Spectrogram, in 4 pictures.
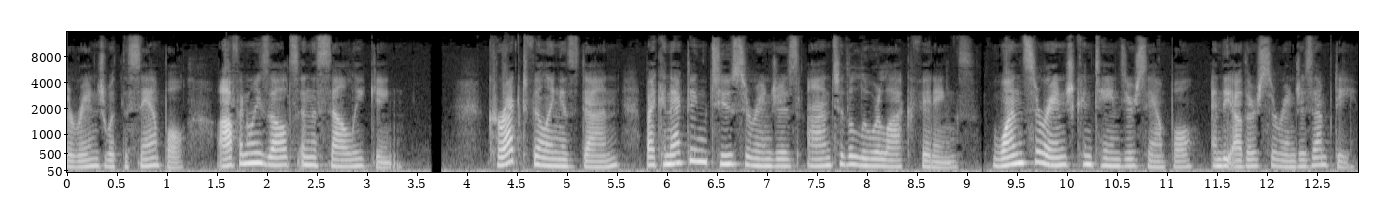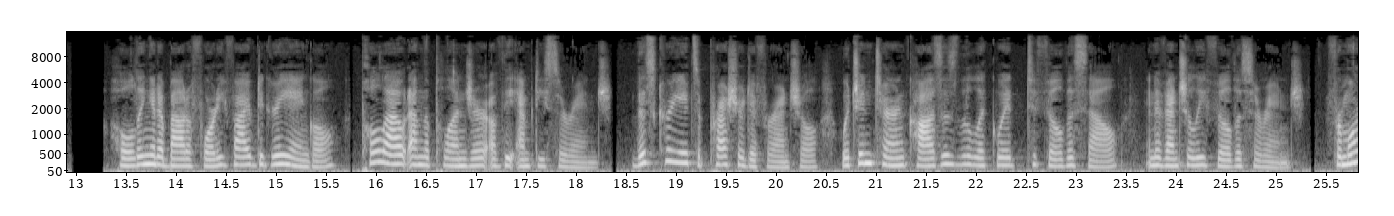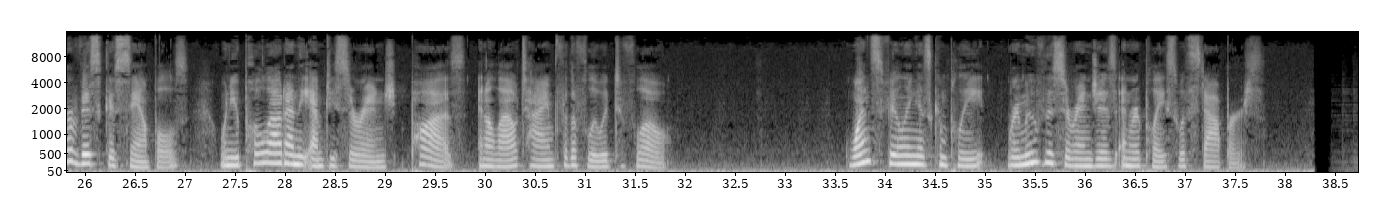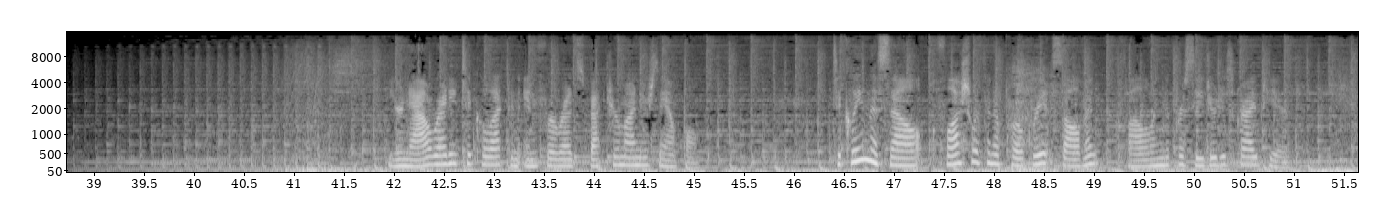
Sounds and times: Speech: 0.0s - 3.4s, 4.2s - 31.9s, 33.6s - 37.8s, 42.0s - 45.2s, 46.4s - 51.0s.

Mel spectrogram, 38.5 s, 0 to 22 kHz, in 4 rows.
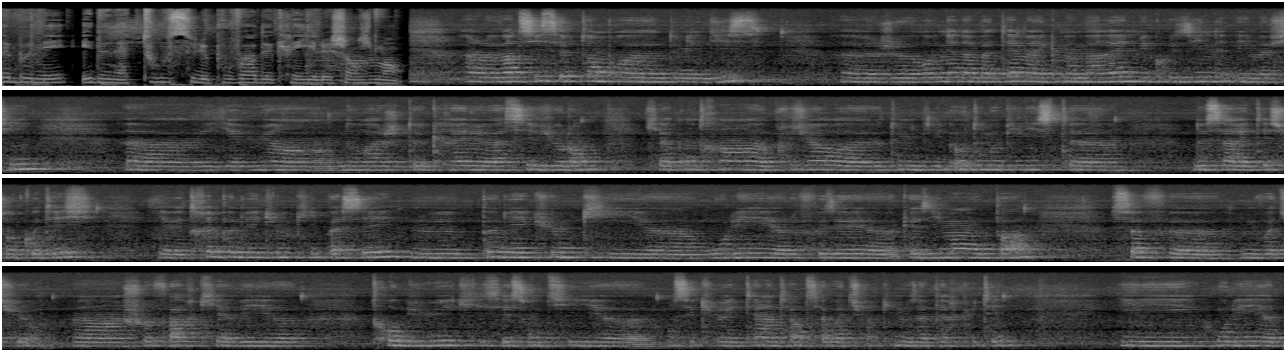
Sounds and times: Speech: 0.0s - 27.0s, 27.6s - 36.5s, 37.2s - 38.4s.

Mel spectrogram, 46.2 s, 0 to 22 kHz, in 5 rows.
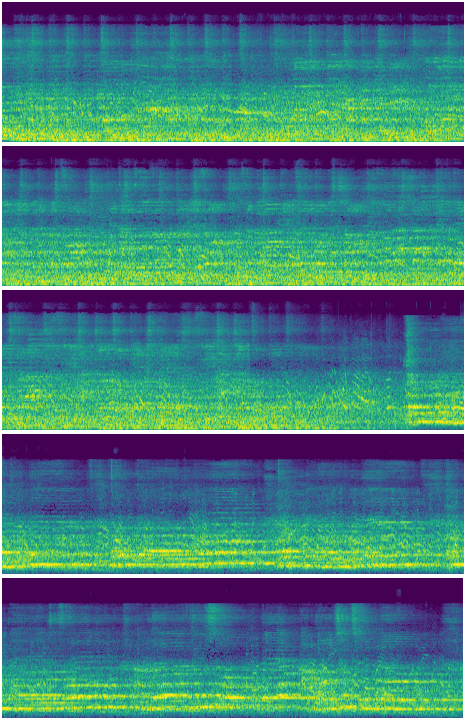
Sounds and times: Music: 0.0s - 46.1s
Speech: 0.0s - 46.1s.

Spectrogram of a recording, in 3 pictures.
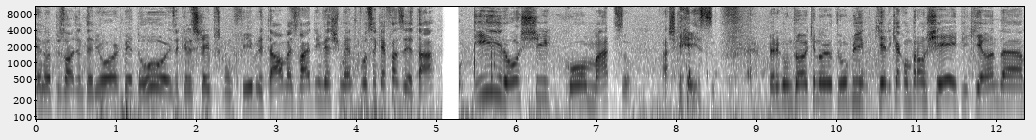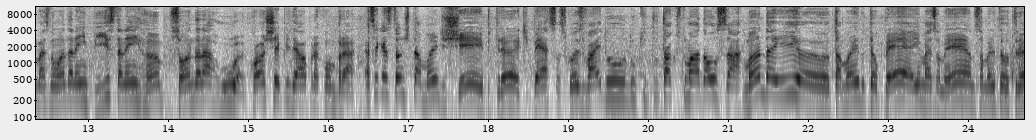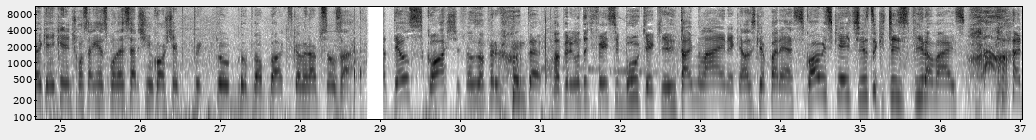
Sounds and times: Speech: 0.0s - 8.6s, 9.2s - 37.0s.

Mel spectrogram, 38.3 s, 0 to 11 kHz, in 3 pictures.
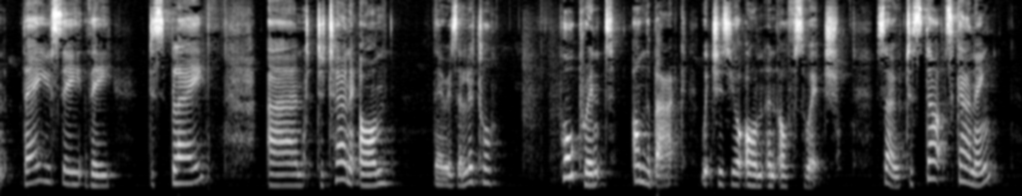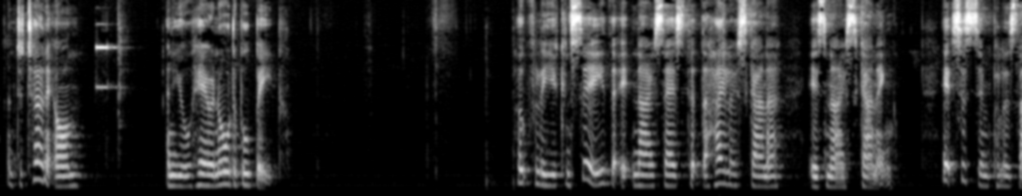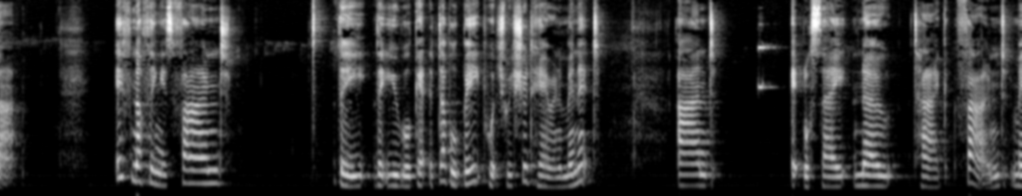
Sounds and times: Speech: 0.0s - 2.6s, 3.3s - 6.3s, 7.0s - 13.8s, 14.8s - 16.5s, 19.2s - 24.0s, 24.6s - 25.9s, 27.0s - 28.6s, 29.5s - 33.1s, 34.0s - 34.6s, 35.5s - 38.3s.

